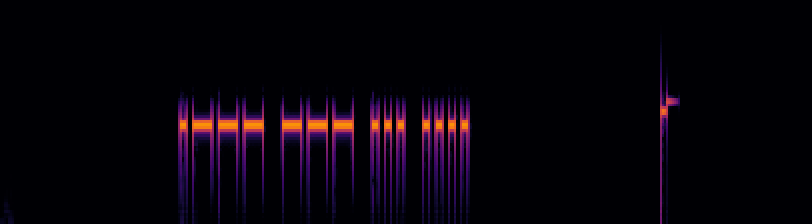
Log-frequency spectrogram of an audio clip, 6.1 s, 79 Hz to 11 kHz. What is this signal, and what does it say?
Morse code, heard as a keyed tone, about 25 wpm, 700 Hz. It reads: JOSH
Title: USA Common Names - Max 5 Letters - 25wpm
